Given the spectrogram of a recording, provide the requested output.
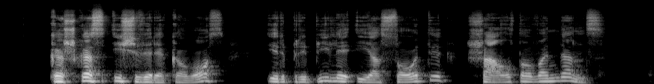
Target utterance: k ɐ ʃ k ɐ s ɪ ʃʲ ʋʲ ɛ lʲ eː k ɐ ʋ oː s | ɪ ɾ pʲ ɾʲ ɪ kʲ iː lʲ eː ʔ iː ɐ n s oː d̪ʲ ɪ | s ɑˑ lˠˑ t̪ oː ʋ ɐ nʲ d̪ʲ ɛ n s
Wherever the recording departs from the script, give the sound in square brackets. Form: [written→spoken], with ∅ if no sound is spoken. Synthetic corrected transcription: k ɐ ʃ k ɐ s ɪ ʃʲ ʋʲ ɛ [lʲ→ɾʲ] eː k ɐ ʋ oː s | ɪ ɾ pʲ ɾʲ ɪ [kʲ→pʲ] iː lʲ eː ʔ iː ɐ [n→∅] s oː [d̪ʲ→t̪ʲ] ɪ | [s→ʃ] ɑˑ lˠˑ t̪ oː ʋ ɐ nʲ d̪ʲ ɛ n s

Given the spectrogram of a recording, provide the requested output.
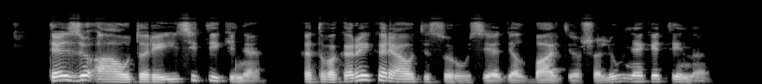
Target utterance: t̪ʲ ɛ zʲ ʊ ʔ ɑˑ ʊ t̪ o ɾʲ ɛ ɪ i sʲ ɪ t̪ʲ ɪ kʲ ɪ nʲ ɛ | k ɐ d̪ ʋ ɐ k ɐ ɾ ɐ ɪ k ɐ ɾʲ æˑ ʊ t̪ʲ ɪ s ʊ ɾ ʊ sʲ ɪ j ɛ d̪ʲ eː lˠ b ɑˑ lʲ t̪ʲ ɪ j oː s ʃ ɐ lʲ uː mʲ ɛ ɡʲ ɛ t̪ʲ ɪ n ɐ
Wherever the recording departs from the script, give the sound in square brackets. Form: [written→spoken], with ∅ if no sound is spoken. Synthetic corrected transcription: t̪ʲ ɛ zʲ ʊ ʔ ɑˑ ʊ t̪ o ɾʲ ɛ ɪ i sʲ ɪ t̪ʲ ɪ kʲ ɪ nʲ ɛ | k ɐ [d̪→t̪] ʋ ɐ k ɐ ɾ ɐ ɪ k ɐ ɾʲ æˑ ʊ t̪ʲ ɪ s ʊ ɾ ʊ sʲ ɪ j ɛ d̪ʲ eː lˠ b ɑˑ lʲ t̪ʲ ɪ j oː s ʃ ɐ lʲ uː [mʲ→nʲ] ɛ [ɡʲ→kʲ] ɛ t̪ʲ ɪ n ɐ

